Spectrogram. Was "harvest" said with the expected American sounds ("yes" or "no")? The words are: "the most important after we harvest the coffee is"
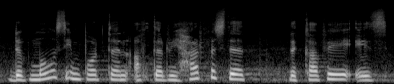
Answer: no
